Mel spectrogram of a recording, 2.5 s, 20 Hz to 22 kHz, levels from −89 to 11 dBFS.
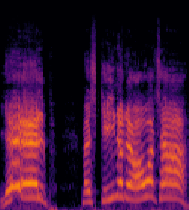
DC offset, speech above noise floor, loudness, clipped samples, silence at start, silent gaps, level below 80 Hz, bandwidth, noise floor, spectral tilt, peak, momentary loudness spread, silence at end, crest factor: under 0.1%; 24 dB; -19 LUFS; under 0.1%; 0.05 s; none; -60 dBFS; 9 kHz; -47 dBFS; -4 dB/octave; -2 dBFS; 16 LU; 0.05 s; 18 dB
